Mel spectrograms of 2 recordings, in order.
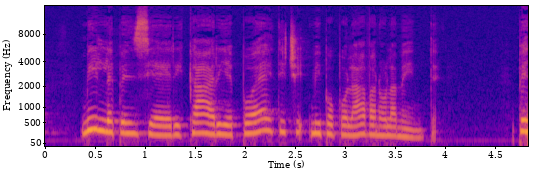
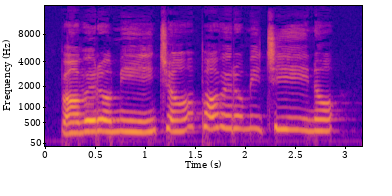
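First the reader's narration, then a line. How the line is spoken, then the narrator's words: Angry nasal shout. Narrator (Italian): gridò tutta irata una vecchia ragazza dalla voce nasale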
